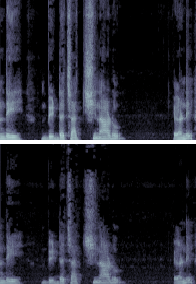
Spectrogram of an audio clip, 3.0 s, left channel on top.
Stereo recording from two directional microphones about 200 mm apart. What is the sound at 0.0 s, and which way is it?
Speech, 50° left (ahead or behind).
